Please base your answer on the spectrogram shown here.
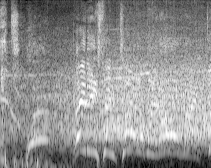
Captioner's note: crowd cheering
